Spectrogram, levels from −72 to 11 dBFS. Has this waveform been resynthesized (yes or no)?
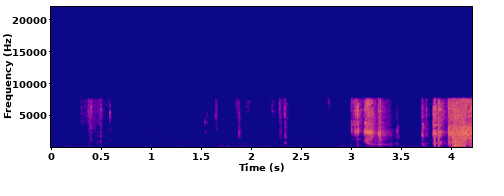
no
